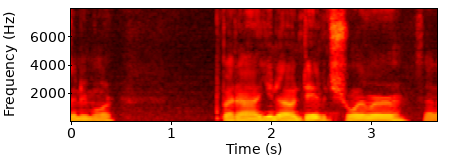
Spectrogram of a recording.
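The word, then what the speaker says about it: David Schwimmer: don't do those anymore but uh you know David schwimer is that how you say his name yeah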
